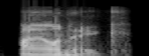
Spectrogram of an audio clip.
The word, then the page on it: Ionic: British English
